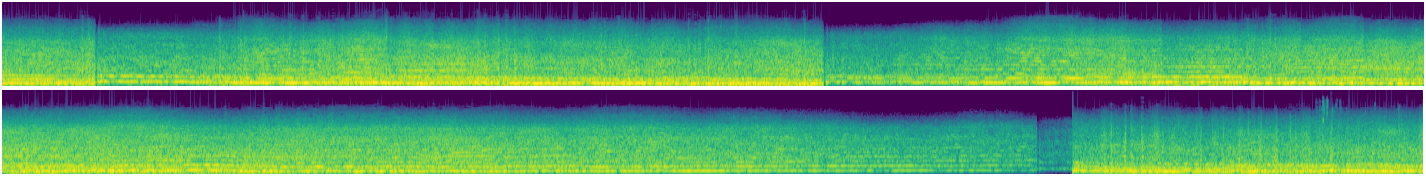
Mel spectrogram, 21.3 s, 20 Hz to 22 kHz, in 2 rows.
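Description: Caterham 420R race cars at Cadwell Park scream past at full throttle in a continuous loud engine chorus, pitch rising and falling through the field, with a brief drop near the end before the roar returns.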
